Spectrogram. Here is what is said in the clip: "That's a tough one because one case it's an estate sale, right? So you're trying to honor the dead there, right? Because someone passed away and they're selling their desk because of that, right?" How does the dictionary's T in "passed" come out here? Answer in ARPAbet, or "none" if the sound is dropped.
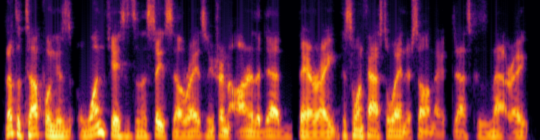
T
